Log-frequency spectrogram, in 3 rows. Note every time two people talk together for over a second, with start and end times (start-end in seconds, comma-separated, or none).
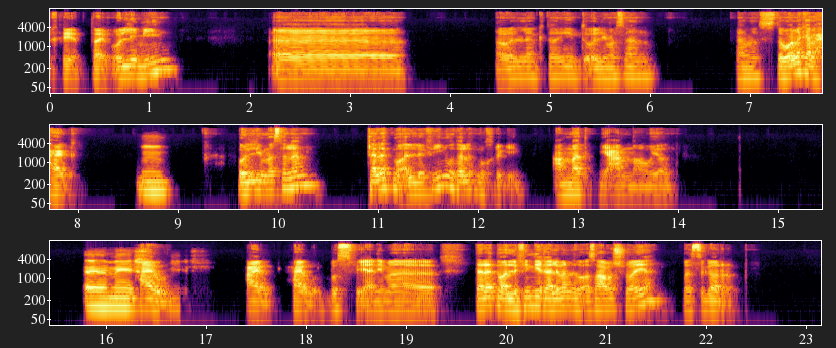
none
